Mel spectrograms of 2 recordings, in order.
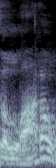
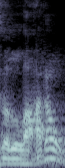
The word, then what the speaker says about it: a lot of: This bottle has a lot of water. This bottle has a lot of water.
